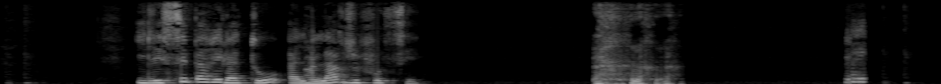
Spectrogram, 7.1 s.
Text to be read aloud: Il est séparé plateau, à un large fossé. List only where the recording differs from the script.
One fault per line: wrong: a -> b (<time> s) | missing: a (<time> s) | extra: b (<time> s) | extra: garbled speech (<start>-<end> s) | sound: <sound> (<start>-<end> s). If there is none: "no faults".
sound: laugh (4.5-5.2 s)
sound: laugh (6.4-6.5 s)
